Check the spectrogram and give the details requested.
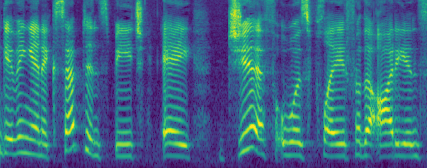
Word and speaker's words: GIF: an acceptance speech, a GIF was played for the audience that read, "It's pronounced GIF, not GIF."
